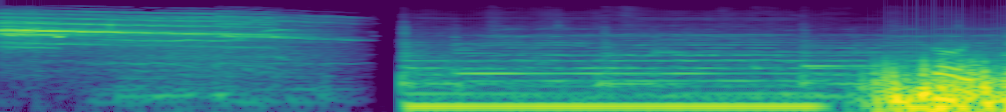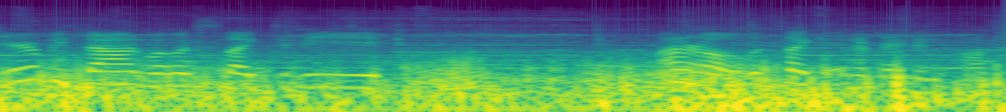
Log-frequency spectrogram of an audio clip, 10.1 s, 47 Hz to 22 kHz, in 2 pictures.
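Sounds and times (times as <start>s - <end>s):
high whistling tone falling in pitch: 0.0s - 1.9s.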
